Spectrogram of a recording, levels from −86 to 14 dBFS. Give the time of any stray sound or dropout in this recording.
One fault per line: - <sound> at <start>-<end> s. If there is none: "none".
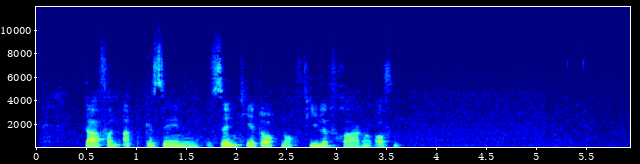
none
